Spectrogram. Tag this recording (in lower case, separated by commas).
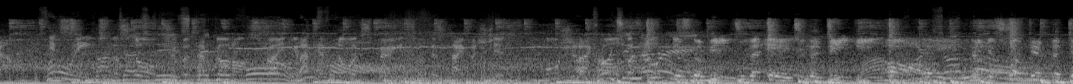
speech, music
